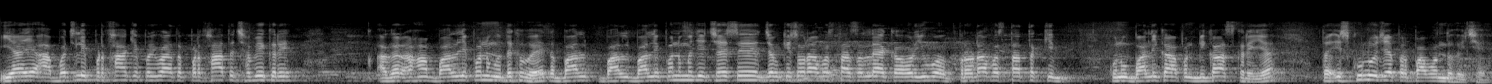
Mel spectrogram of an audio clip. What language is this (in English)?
Maithili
